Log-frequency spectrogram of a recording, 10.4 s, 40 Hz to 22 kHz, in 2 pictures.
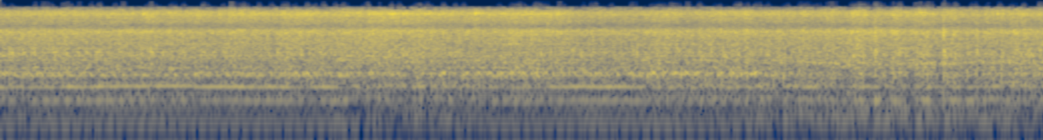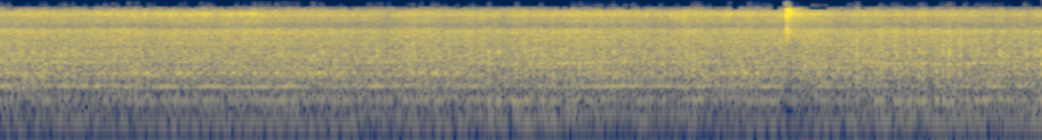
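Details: Big One engine at 95,000 km, no choke, steady fast idle with a constant whirring mechanical note over the exhaust, no clear knock: abnormal engine noise at idle, cause not pinned down.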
